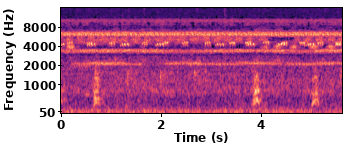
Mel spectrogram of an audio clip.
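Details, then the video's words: Insects chirping at night: a steady high shrill chorus with rapid pulsed trills and several constant ringing tones, plus a few short lower calls from another animal, possibly distant dog barks. "the sound of insects chirping"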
